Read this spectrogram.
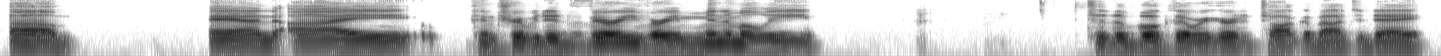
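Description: A man's voice: on the low side, normal speed, long pauses, darkish tone, clear, resonant tone, no room sound. A droll man chatting casually as an interview guest about his audio work. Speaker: guest, audio drama writer and producer.

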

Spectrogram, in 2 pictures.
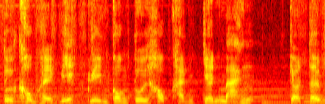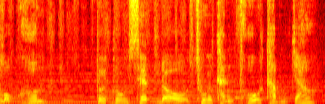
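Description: A man voicing a middle-aged rural father in an animated cartoon, narrating and talking. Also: medium pitch, moderate pace, close to an everyday voice. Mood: reflective. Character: middle-aged rural father, worried then hooked on gaming. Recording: music under the voice.

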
